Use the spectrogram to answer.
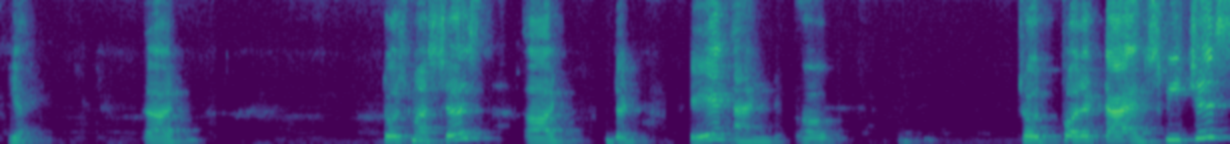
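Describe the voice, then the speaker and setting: High-voiced woman explaining timing rules. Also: a bit bright, low-quality recording. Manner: plain and halting, many fillers. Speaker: meeting timer. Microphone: video call.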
